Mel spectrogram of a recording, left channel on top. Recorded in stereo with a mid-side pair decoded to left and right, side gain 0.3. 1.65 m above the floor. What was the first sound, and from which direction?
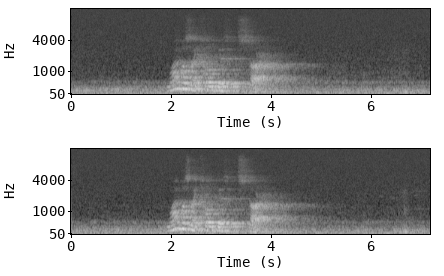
A man speaking, 40° right.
